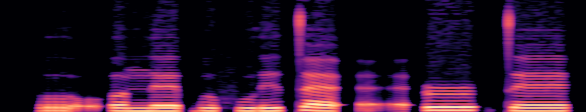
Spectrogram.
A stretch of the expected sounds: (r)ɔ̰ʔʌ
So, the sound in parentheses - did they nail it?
yes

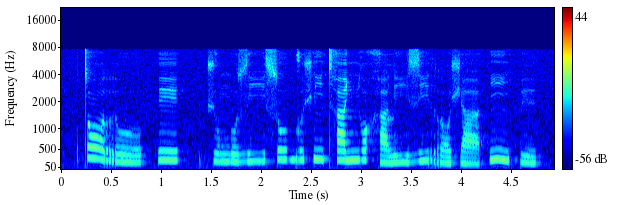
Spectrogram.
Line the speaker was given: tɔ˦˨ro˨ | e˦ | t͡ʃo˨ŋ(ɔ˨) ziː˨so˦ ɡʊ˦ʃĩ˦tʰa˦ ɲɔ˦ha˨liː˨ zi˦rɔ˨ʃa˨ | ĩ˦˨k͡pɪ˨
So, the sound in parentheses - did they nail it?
no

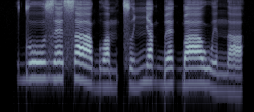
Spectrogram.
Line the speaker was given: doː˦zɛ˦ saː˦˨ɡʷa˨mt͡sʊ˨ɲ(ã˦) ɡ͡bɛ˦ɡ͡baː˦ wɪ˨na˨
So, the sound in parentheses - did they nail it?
no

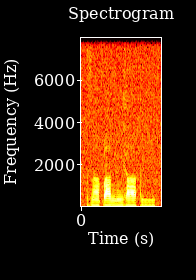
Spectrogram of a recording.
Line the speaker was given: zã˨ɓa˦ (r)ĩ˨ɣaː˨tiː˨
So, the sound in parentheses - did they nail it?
no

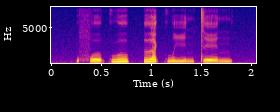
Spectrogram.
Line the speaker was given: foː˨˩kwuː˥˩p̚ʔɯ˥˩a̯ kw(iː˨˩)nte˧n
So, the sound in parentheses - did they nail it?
yes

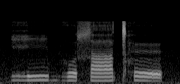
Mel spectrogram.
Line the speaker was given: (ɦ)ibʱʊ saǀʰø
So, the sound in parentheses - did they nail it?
yes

